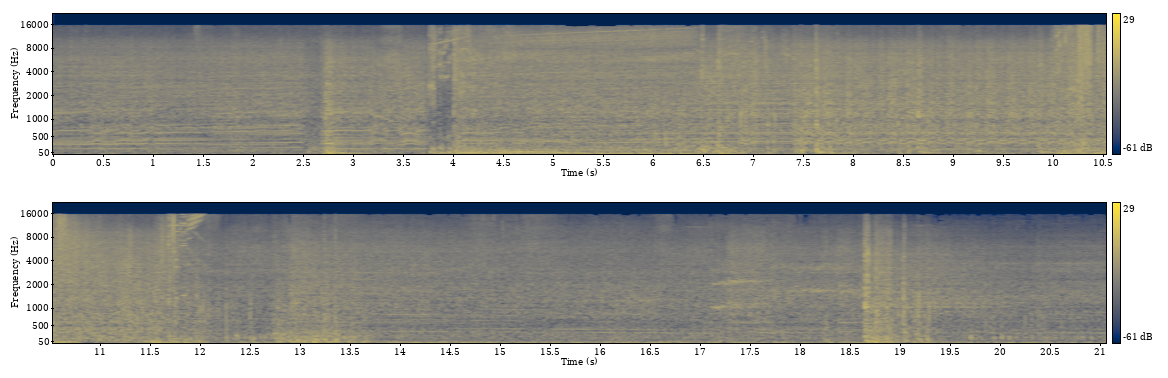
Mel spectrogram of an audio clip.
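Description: A car engine roars at high revs and shifts gears as it speeds along.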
